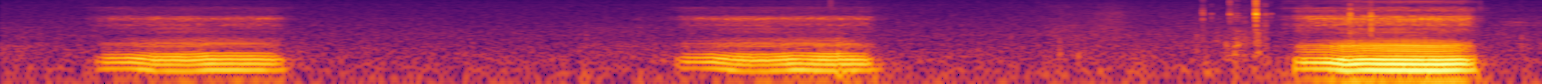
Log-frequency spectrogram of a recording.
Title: Jake snoring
